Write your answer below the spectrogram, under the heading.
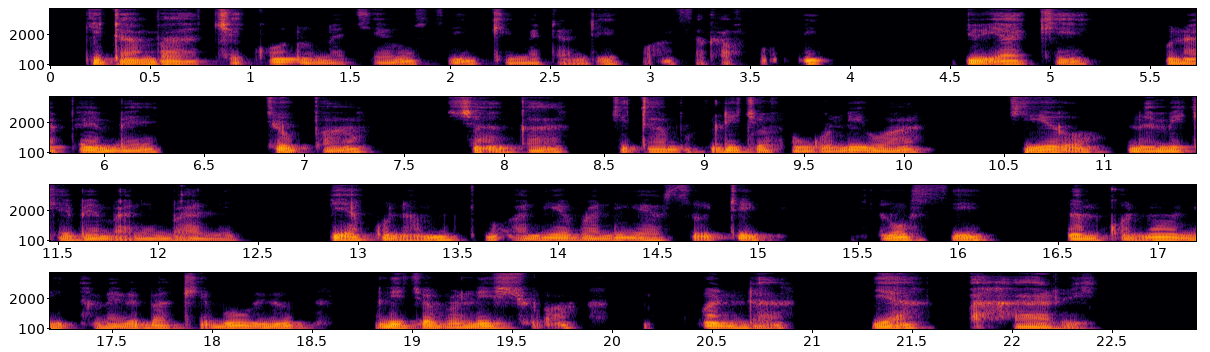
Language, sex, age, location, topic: Swahili, male, 25-35, Kisumu, health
